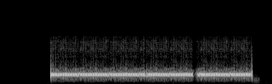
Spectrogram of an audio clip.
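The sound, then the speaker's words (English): A telephone dial tone sounds while a call to a pizza restaurant is being placed. It is a steady, single-pitched hum of about two seconds with one brief break near the end, heard alone. “I'm calling Pizza Hut.”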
